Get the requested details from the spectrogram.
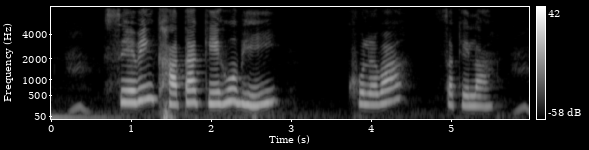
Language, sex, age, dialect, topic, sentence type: Bhojpuri, female, 18-24, Southern / Standard, banking, statement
